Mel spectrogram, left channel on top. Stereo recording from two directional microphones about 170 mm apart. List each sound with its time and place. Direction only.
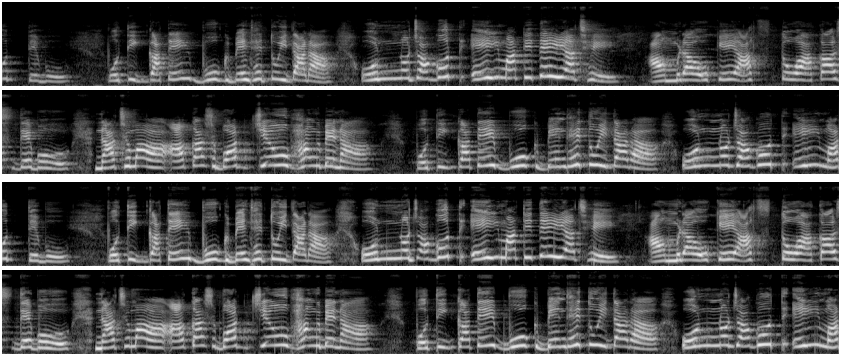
0.0 s a woman's voice: 30° right (ahead or behind)
3.8 s speech: 10° right (ahead or behind)
4.0 s a woman's voice: 25° right (ahead or behind)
